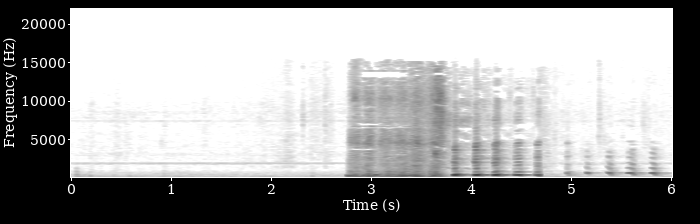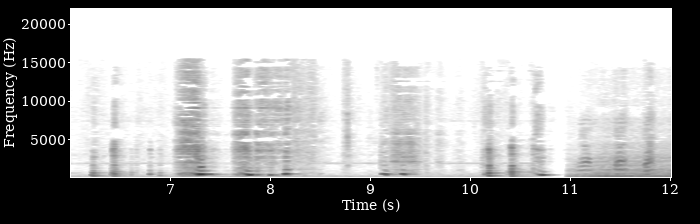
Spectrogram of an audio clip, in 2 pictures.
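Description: Near quiet at first, then a person laughing in short repeated bursts, starting about three seconds in.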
